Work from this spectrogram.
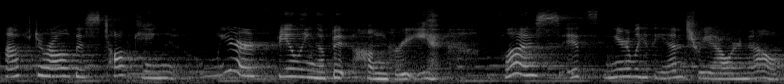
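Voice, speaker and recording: A small, gentle demigod girl from an anime game, wise and wistful beyond her looks. The voice is high and childlike, with slow, measured phrasing. It rings in a long hall reverb with music underneath. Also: animated, full character voice. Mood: playful, caring.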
